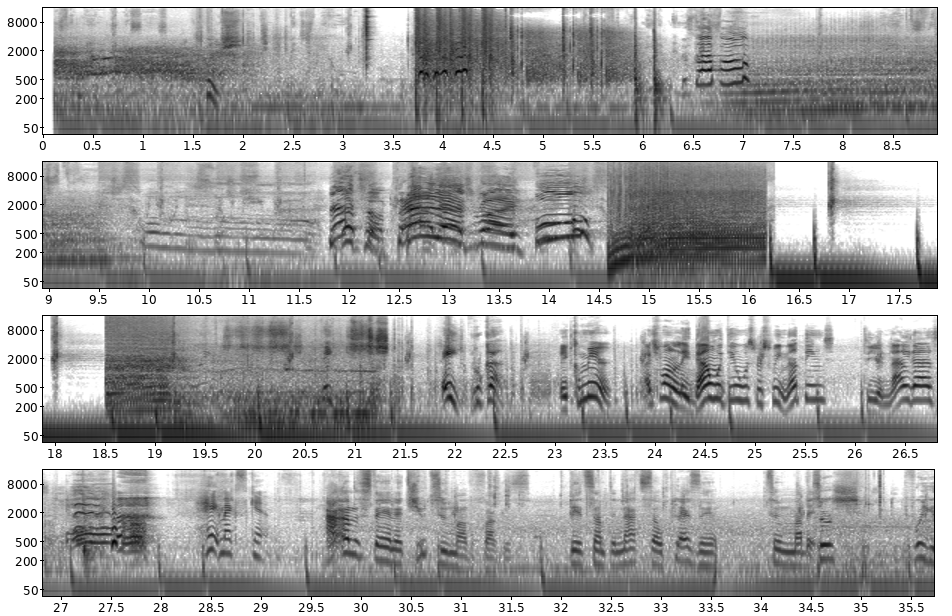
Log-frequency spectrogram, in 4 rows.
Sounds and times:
Outside, urban or manmade: 0:00.1 - 0:35.7
Music: 0:01.6 - 0:15.3, 0:16.2 - 0:35.7.

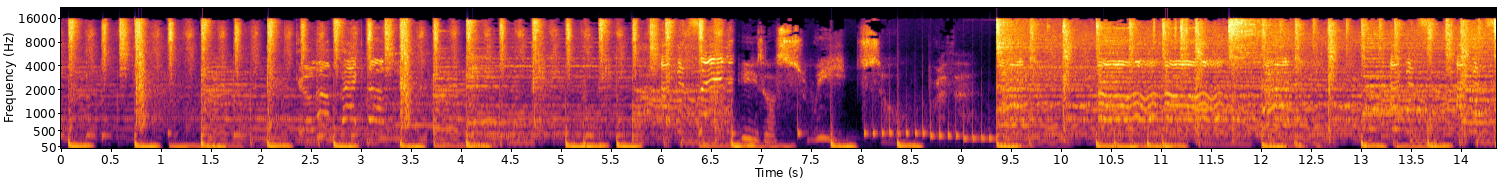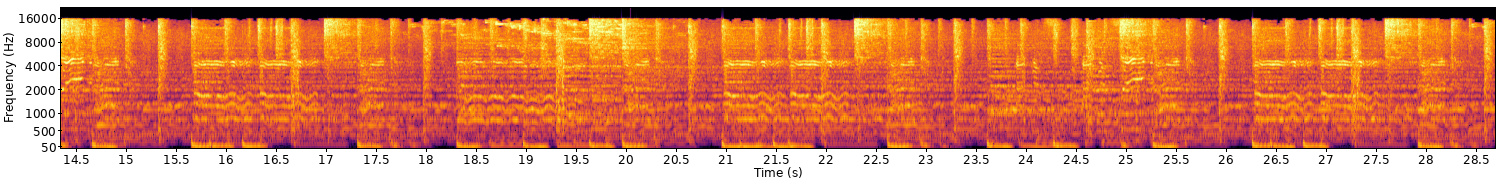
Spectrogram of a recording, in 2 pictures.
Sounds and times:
Electronic music: 0:00.0 - 0:06.8, 0:08.7 - 0:28.6
Funk: 0:00.0 - 0:07.3.

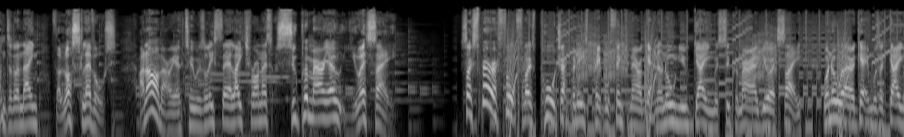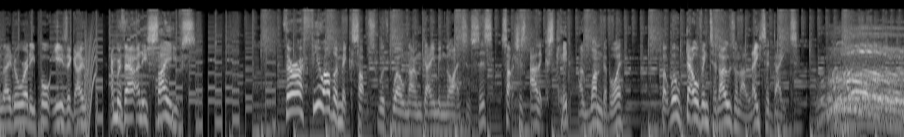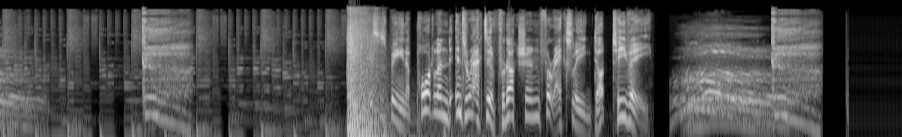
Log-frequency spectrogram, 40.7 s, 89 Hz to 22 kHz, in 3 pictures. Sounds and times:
Speech: 0:00.0 - 0:05.9, 0:07.0 - 0:16.5, 0:17.8 - 0:22.9, 0:23.5 - 0:26.5, 0:32.7 - 0:38.9
Music: 0:00.0 - 0:32.4.

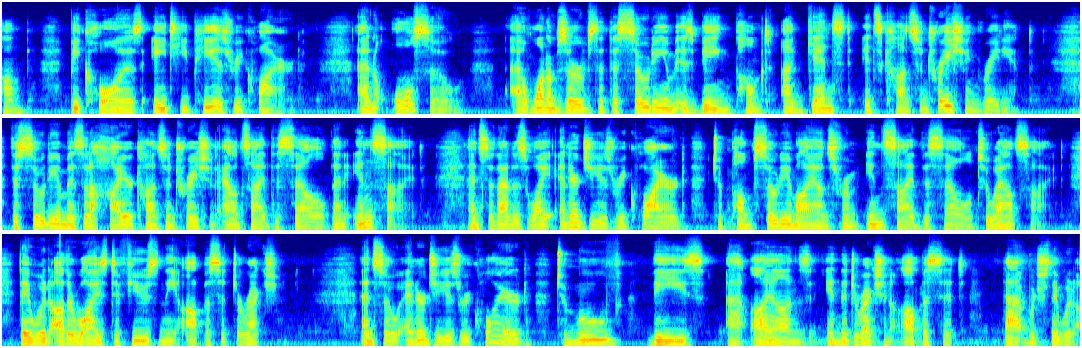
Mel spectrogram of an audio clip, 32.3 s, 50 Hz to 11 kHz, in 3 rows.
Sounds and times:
Speech: 0:00.0 - 0:32.3.

